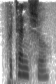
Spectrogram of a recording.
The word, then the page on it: potential: pə’tenʃəl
